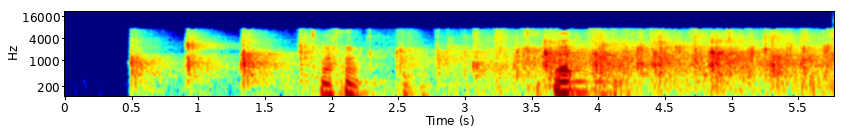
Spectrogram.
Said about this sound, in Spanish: That was my son over there clapping. Mi hijo empezó el aplauso para que todos me dieran la porra.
